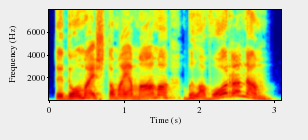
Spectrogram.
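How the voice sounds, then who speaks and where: A woman's voice: medium pitch, sing-song, a little slow, bright, forceful tone, full character voice. A woman voicing a boastful male raven who pretends to be a tiger, growling and swaggering in a storybook reading.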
